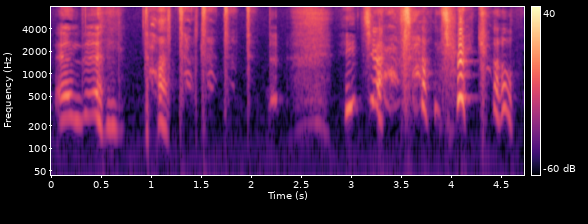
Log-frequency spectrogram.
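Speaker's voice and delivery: high, breaking laughter through the line; real laughter cracking the narration; laughing through words. Real, not acted. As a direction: barely hold back laughter.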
